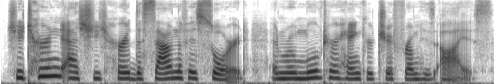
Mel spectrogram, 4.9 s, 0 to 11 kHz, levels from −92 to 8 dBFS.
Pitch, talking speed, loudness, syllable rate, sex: 235 Hz, 205 wpm, -16 LUFS, 4.8 syllables/s, female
